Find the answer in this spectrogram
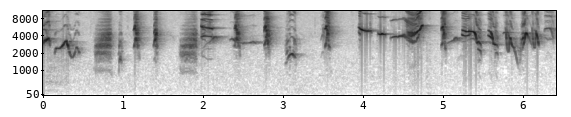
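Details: Rich 'déo' song of an Oriental magpie-robin, meant to excite newly caught birds into fighting: rapid bursts of harsh, scratchy notes give way to clear, looping whistles and rising slurs, quick and varied, in otherwise silent background.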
